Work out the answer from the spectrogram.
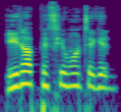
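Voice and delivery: a mother at the supper table; mother's voice. Acted. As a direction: urge your son to eat up. Game master voices the mother.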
